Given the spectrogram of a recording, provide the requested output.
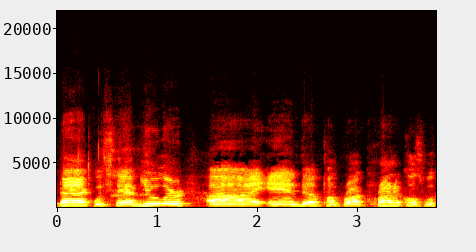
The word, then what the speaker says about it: Stan Mueller: one guy I do know how to pronounce. His name is Stan Mueller, That's right.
